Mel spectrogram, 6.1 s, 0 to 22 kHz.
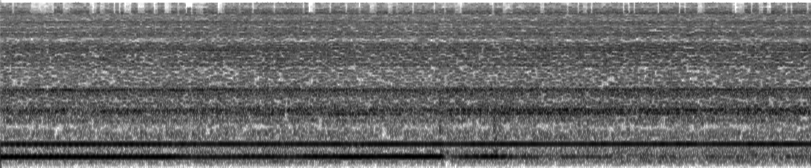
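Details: Restored Dyson DC07 Clic after reseating the filter seal: steady motor whine with a faint airy hiss, much smoother now. A slight leak possibly remains at the broken filter seal.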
